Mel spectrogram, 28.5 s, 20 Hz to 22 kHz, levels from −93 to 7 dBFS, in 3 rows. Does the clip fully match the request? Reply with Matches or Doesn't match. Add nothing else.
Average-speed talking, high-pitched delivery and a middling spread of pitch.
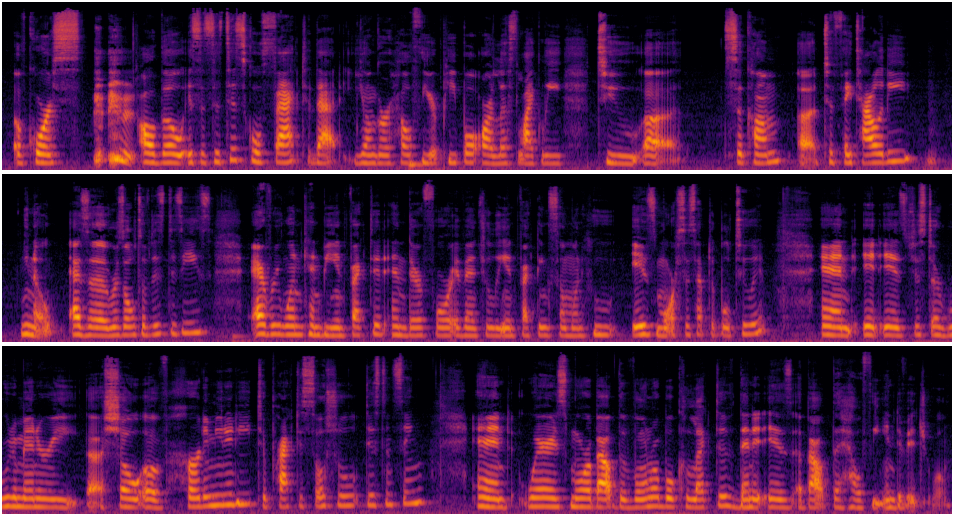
Doesn't match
